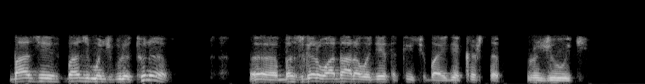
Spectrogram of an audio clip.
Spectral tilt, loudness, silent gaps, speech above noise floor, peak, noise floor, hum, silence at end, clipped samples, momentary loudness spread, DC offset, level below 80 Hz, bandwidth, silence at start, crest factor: -4.5 dB/octave; -19 LUFS; none; 35 dB; -4 dBFS; -54 dBFS; none; 0.6 s; under 0.1%; 7 LU; under 0.1%; -58 dBFS; 4.1 kHz; 0.1 s; 14 dB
